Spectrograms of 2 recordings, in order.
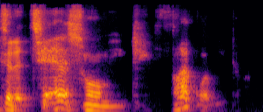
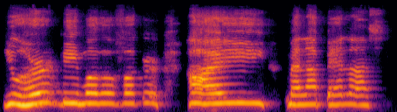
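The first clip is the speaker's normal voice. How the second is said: put-on hurt kid shouting; slower than usual. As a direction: yell it high and hurt. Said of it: "Ben tells him".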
